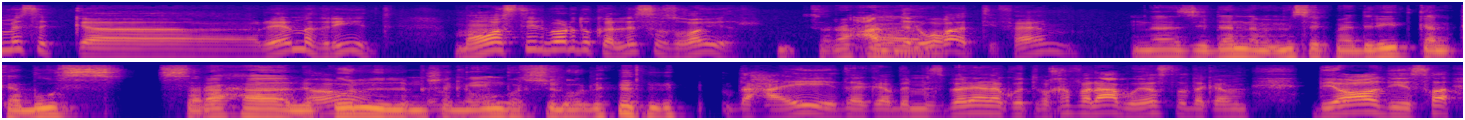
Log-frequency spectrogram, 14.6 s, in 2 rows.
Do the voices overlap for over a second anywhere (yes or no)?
yes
